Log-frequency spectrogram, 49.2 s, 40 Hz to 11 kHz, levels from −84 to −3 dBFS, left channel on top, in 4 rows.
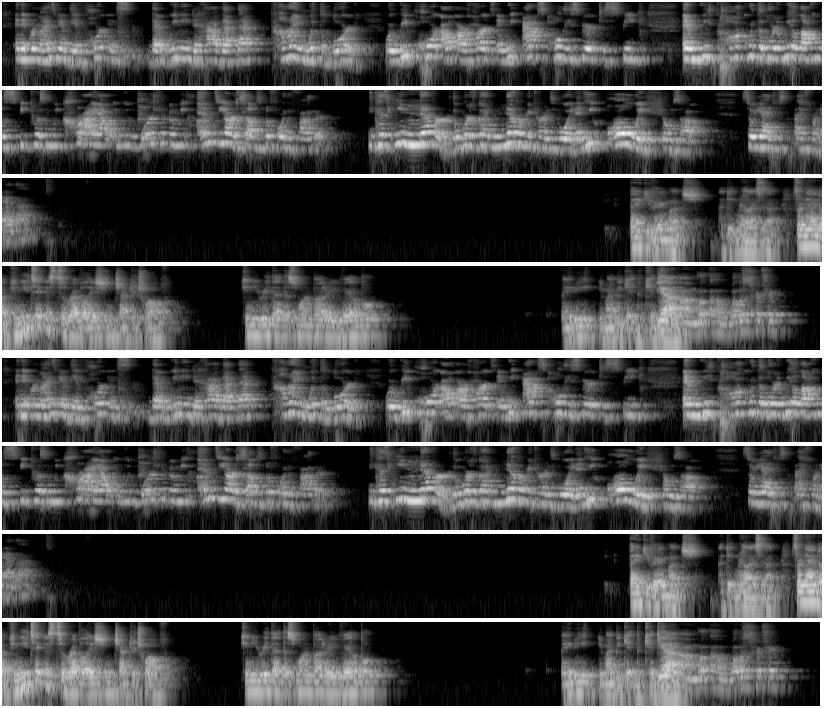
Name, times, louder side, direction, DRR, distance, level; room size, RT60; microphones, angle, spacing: voice 1, 0.2-3.7 4.0-5.3 5.8-17.1 17.8-22.7 23.5-25.0, left 3 dB, 40° left, -4 dB, 0.8 m, -26 dB
voice 2, 34.0-35.1 35.4-39.4 40.5-42.5 45.3-47.1, right 2 dB, 70° right, 1 dB, 0.5 m, -27 dB
voice 3, 46.7-48.5, left 1 dB, 90° left, -4 dB, 0.9 m, -27 dB
2.8 x 2.1 x 2.3 m, 0.68 s
head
